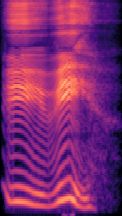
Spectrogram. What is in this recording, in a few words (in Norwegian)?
"yvi", hemsedalsmaalet tale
